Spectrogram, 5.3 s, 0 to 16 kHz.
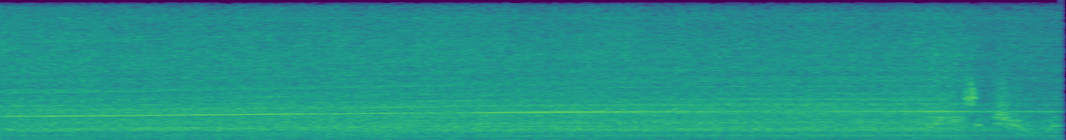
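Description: Cessna Citation CJ4 jet engines roar steadily on takeoff in Flight Simulator 2024, a dense, even whine and rush holding throughout at constant loudness, with a radio voice faintly underneath.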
